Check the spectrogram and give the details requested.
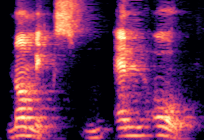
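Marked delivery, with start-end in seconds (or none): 0.1-0.9 nomics with the first syllable NO hit hard; stress on NO. Shown as a demonstration. Teacher drills the stressed syllable for students, deliberately. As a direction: punch the no in nomics. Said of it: "The stress is on".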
